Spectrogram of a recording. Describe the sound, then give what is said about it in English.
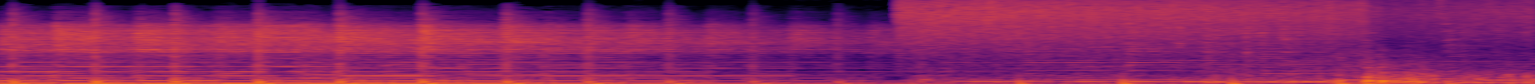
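Thunder rumbles through a steady rainstorm, with rain hissing loudly over a rhythmic, tonal musical bed; no one speaks. “Comes to a rainstorm, the soundtrack we hear is everything. Birds or thunder shape the mood and tell a story.”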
